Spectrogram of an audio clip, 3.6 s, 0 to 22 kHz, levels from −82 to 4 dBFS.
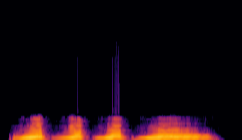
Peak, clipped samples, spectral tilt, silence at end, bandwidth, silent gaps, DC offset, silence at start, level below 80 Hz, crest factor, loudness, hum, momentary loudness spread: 0 dBFS; under 0.1%; -6 dB/octave; 0.45 s; 4 kHz; none; under 0.1%; 0.2 s; -70 dBFS; 14 dB; -14 LUFS; none; 10 LU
